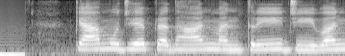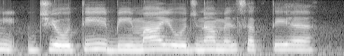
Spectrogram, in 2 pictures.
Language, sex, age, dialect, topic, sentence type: Hindi, female, 18-24, Marwari Dhudhari, banking, question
